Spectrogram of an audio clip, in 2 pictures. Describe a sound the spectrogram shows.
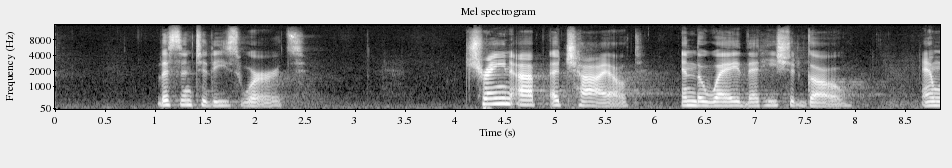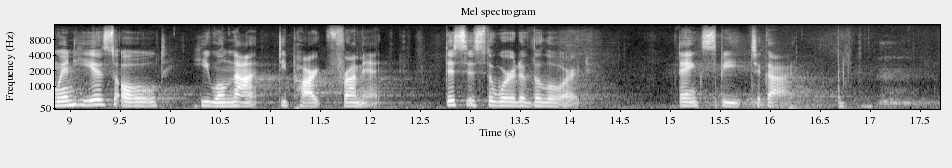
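An elderly woman speaks calmly through a microphone in a large echoing hall.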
